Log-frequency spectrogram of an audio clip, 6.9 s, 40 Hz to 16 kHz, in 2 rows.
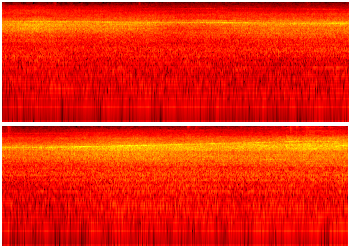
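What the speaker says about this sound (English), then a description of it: "there's 3 airplanes on the move here at the same time" Seaplane engines roar continuously at Vancouver Harbour Airport, with several aircraft moving at once, producing a loud, broad, steady droning wash that builds slightly toward the end.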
